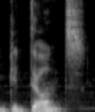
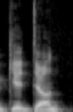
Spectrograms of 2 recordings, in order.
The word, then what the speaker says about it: Gedunt: You are officially a Gedunt.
